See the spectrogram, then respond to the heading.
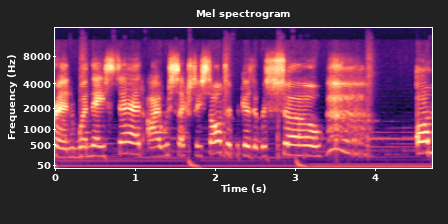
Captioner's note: gasp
